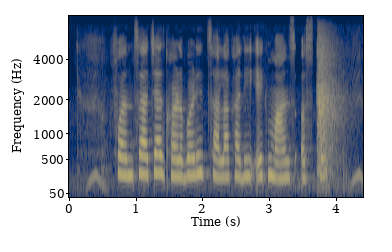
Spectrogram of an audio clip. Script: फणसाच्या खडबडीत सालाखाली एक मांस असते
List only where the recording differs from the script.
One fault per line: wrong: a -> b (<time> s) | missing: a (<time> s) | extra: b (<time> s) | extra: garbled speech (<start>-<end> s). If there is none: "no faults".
no faults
